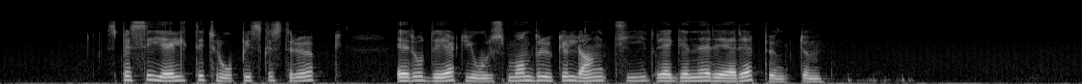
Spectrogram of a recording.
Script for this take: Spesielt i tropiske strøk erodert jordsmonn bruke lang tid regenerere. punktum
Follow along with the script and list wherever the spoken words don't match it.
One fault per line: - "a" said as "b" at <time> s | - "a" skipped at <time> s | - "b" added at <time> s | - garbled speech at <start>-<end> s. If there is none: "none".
none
